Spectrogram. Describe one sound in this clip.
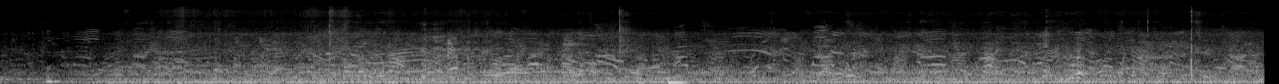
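A crowd of young women chatter all at once outdoors.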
